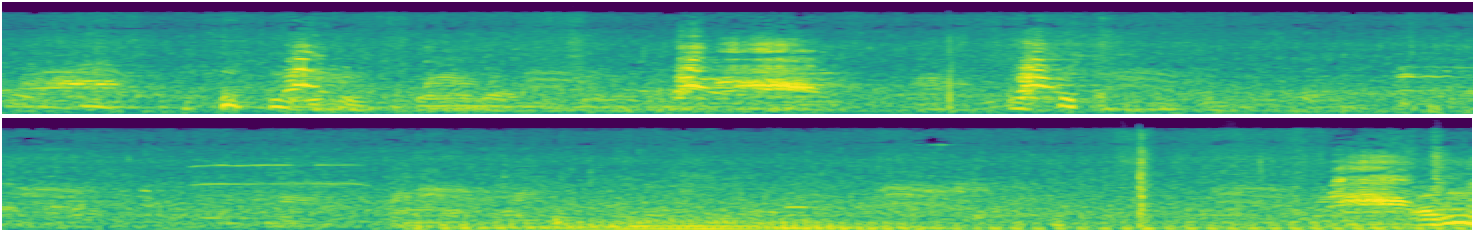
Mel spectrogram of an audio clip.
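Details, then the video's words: Duck swimming on water, giving a few loud, nasal, honking calls in short bursts near the start, spaced a second or so apart, then falling quiet while a steady low rumble takes over the second half. "Duck Making Cute Sounds While Swimming"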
